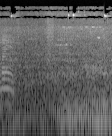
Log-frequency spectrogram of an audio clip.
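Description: Street traffic, with the engine of a motorcycle or scooter running close by and growing louder from about a second in.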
